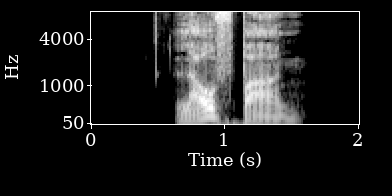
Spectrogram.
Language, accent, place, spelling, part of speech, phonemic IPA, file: German, Germany, Berlin, Laufbahn, noun, /ˈlaʊ̯fˌbaːn/, De-Laufbahn.ogg
- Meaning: 1. track 2. career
